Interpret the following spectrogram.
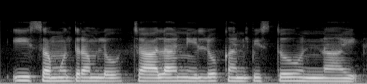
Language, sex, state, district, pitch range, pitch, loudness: Telugu, male, Telangana, Hyderabad, 155-165 Hz, 160 Hz, -15 LUFS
